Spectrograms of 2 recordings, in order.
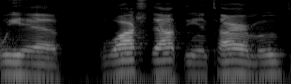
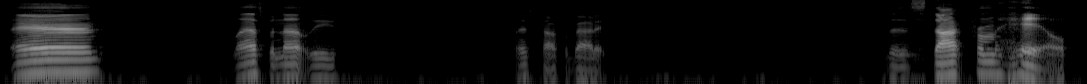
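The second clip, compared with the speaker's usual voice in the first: bitter-sounding tone; 3 dB louder than usual. Introducing the last stock to discuss with another speaker: sounding bitter. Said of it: "you sound bitter".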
